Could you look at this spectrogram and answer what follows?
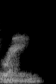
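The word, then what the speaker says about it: Rahne: I guess that you wolves Bane's name is reine Sinclair it's not necessarily spell rain but it's pronounced it's rain I know good luck miss Williams it's I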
